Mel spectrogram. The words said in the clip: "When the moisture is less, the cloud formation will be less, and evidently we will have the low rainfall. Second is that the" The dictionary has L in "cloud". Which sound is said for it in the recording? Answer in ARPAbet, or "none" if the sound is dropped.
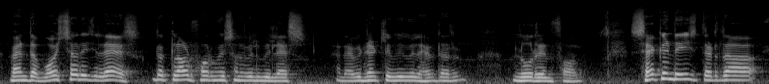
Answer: L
